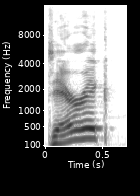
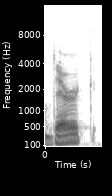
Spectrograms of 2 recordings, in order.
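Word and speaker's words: Dereck: Yeah, it's like wreck, you know, like wreck. Like, oh wow, that was a wreck.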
